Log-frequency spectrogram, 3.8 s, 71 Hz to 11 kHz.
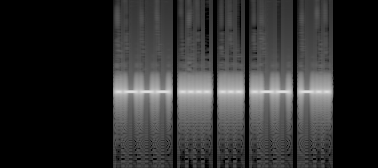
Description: Morse code, heard as a keyed tone, about 30 wpm, 700 Hz. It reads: JHSWD
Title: Code Groups - 5 Letters - 30wpm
